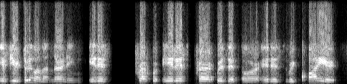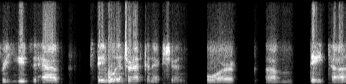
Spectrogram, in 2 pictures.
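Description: In a dry, close sound with no echo, a man with a plain, everyday voice talks at a fairly slow pace, his fairly high pitch held in fairly even intonation. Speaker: college lecturer. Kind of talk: monologue.

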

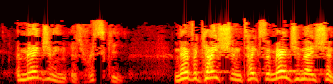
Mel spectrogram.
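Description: A man speaks with a New Zealand accent at a moderate pace. His tone is animated, with ordinary pitch variation. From Canada. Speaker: pastor. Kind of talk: sermon. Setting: stage with audience.

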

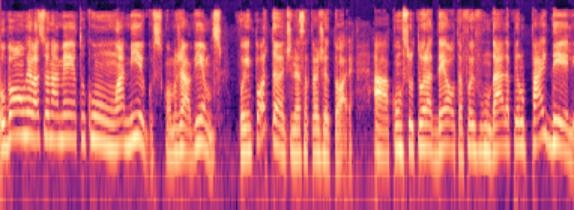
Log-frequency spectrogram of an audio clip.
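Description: Speaking in an unremarkable speaking voice, a woman uses a medium pitch and lively intonation at a moderate pace with hardly any pauses. The background is quiet, and the sound is dry and close with no echo. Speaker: news reporter. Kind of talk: scripted news report narration.

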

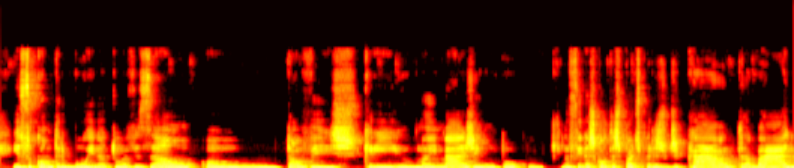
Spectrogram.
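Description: Speaking at a fairly slow pace with hardly any pauses, a woman uses a fairly low, somewhat breathy voice whose loudness swings widely. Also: ordinary pitch variation. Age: 40s. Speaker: podcast host. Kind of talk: interview conversation. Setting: remote call from home.

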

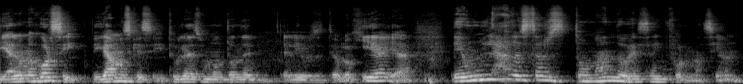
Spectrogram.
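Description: A man's lively intonation amid noticeable background noise and audible room echo. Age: 20s. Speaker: pastor. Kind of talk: casual chat. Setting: home office.

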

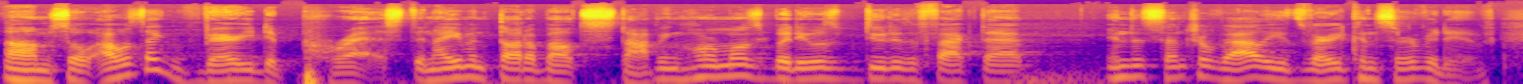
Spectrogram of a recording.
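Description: A man with an American accent at a medium pitch and a very fast pace, on a very clean recording with a silent background. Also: ordinary pitch variation, hardly any pauses. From Northern California. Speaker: special education teacher. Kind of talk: casual chat.

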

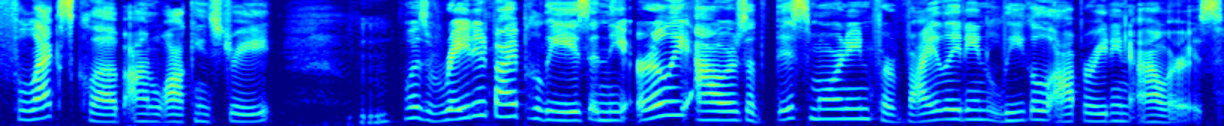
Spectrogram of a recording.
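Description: This woman talks at a moderate pace, her medium-pitched voice carrying lively intonation. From New York. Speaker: comedian and actor. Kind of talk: news reading.

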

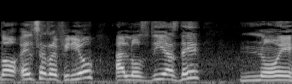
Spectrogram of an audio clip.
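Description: A man speaks with a Mexican accent in an animated tone. His pitch varies in an ordinary way. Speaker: pastor. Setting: church.

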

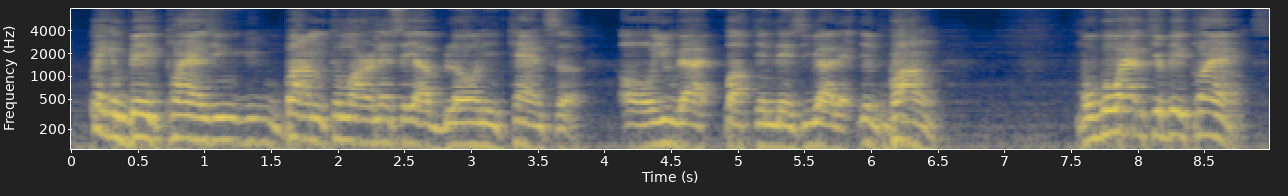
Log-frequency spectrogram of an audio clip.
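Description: A man speaks at a medium pitch and a moderate pace. His voice is somewhat breathy, with ordinary pitch variation. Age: 40s. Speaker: livestream spiritual talk host. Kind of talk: casual livestream monologue.

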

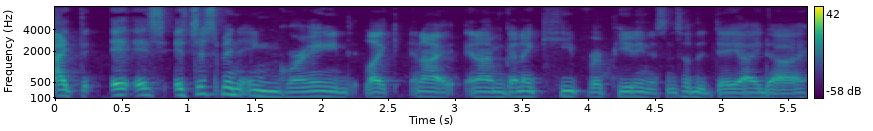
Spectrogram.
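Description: On a very clean recording with a silent background, a man with an American accent uses an ordinary speaking voice at a medium pitch, moving at a moderate pace with ordinary pitch variation and hardly any pauses. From Washington DC area. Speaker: podcast co-host. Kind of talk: casual chat.

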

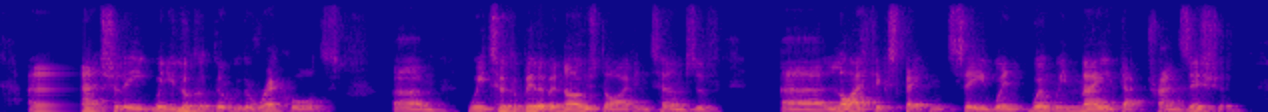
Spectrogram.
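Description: With music in the background, a man with a southern English accent talks at a moderate pace in a fairly high, monotone voice with flat intonation. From London suburbs, England. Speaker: health coach and outdoor instructor. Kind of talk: casual interview chat. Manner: hesitant, many fillers.

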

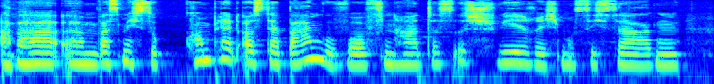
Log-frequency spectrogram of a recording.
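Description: A woman at medium pitch speaks at a fairly slow pace with hardly any pauses. Her tone is dark, mellow and somewhat breathy, with monotone, flat intonation. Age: 20s. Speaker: journalist. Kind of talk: casual interview.

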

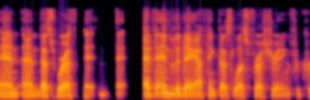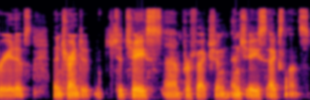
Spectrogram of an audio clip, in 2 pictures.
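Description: His pitch is very deep and low, and this man talks at a fairly quick pace. His intonation is fairly even against a quiet background. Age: 30s. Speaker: church creative director. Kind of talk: interview. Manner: hesitant, many fillers.

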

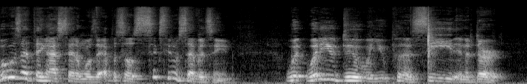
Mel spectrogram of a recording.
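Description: Noticeable background noise runs through the clip. A man speaks at a fairly quick pace. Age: 20s. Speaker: podcast co-host. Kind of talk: casual chat.

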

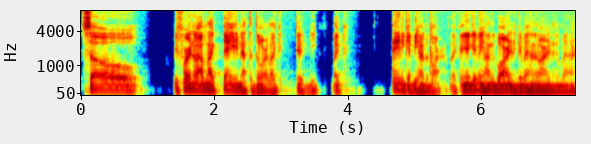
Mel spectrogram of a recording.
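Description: Speaking very fast with an American accent, a man at medium pitch keeps his intonation fairly even in a very clean recording with a silent background. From San Diego, California (Southcrest/Shelltown). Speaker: bar owner. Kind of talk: casual interview chat.

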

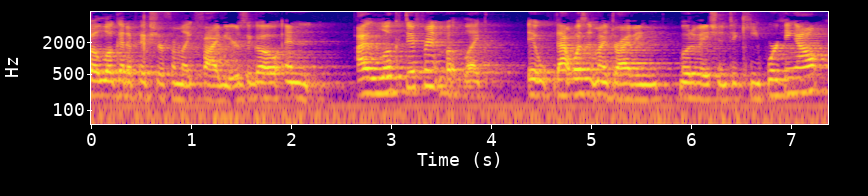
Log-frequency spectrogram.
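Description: A woman with a fairly low pitch and lively intonation speaks over noticeable background noise. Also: fairly quick pace. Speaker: guest. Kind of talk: casual chat.

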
